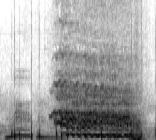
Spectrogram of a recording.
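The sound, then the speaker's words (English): A horse being ridden through a neighborhood whinnies in a long, wavering, shrill neigh, with sharp clip-clop hoofbeats tapping in uneven rhythm throughout, loud. “I am just trying to ride my stately horse through this paltry, horseless neighborhood, and I heard all this commotion.”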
